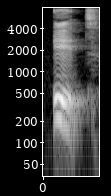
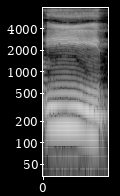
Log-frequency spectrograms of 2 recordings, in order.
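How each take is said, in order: First: The vowel is short, like i. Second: The vowel is long, like ee. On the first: The speaker calls it right. "a short E" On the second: The speaker calls it wrong. "It's not it"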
